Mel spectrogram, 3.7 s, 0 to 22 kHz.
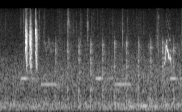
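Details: Sparrows gathering in a cherry tree at a Tenmangu shrine on 21 March 2023: a quick burst of three bright, high chirps, then scattered faint chirps and one rising note near the end.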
